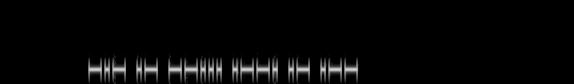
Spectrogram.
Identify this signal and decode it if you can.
Morse code, heard as a keyed tone, about 32 wpm, 700 Hz. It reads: KA7PAW
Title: USA Call Signs - 6 Characters - Repeated 3x - 30wpm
